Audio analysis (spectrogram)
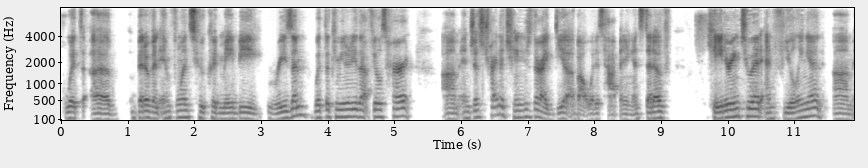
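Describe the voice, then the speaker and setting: A man answers interview questions in a relaxed, casual way, his voice low and dark. As a guest he shares his views thoughtfully, hedging often and leaning on plenty of fillers.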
